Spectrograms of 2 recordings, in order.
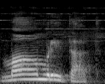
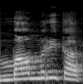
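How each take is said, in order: First: Ma is kept apart from amritat. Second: Ma is merged into the next word. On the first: The speaker calls it right. "একটা ছোট্ট আকার আছে" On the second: The speaker calls it wrong. "মামৃতাৎ নয়"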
